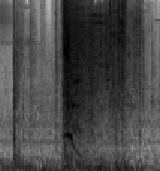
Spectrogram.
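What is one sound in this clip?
Debris bursts apart with a loud crash.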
